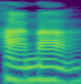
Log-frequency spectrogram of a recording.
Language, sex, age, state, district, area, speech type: Assamese, male, 30-45, Assam, Nalbari, urban, spontaneous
